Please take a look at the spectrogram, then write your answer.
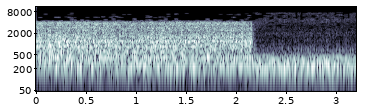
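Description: Aircraft piston engines drone steadily and loudly throughout, a dense continuous roar with no voices; partway through, the upper hiss drops away, leaving a duller, deeper hum.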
